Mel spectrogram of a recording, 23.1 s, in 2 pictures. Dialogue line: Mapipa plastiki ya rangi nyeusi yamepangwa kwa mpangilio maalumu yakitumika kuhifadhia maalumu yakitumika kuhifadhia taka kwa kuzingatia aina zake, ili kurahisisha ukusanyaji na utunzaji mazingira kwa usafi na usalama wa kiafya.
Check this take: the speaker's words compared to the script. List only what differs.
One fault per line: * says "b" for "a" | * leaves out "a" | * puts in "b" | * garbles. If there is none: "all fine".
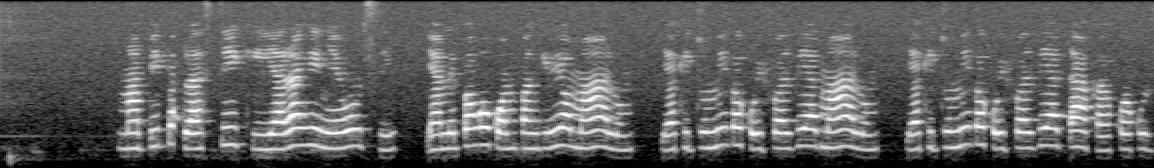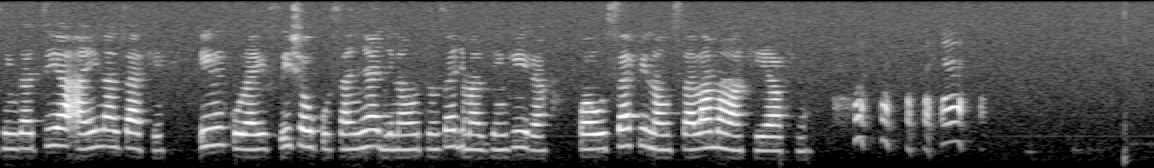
all fine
